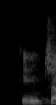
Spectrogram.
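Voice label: "kencong", Malay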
